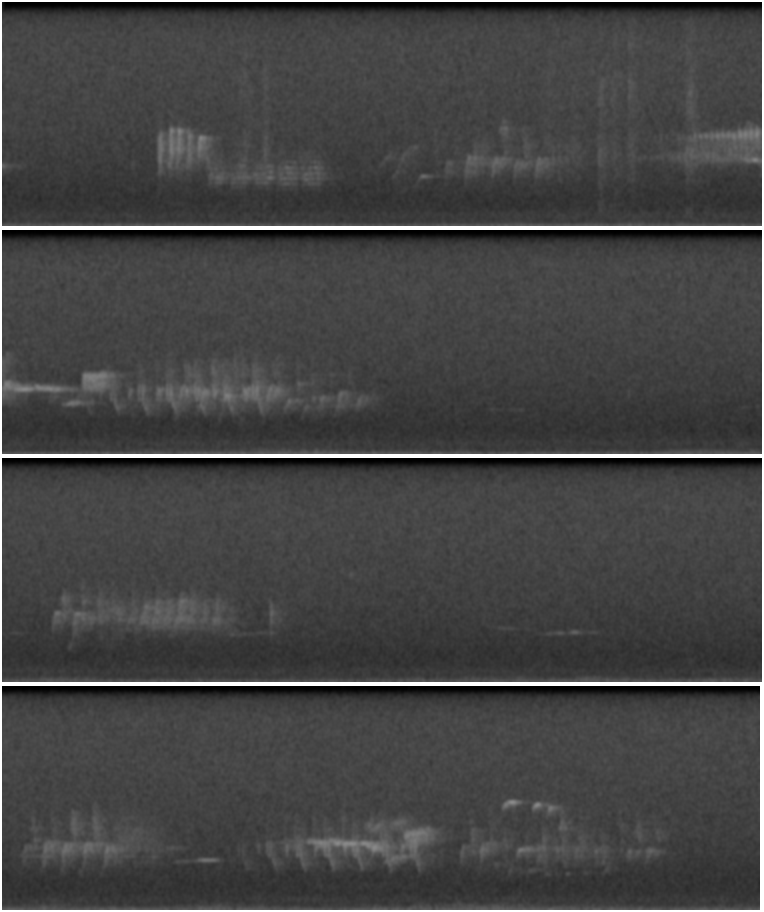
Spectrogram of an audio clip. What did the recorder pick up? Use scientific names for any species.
Poecile atricapillus, Spinus tristis, Setophaga americana, Setophaga virens, Seiurus aurocapilla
